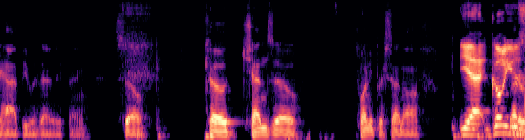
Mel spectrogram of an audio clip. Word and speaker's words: Cenzo: amazing is that it's pretty cool so just spell it right there's no h in chenzo about it no c-e-n-z-o so you'll get 20 off plus free shipping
